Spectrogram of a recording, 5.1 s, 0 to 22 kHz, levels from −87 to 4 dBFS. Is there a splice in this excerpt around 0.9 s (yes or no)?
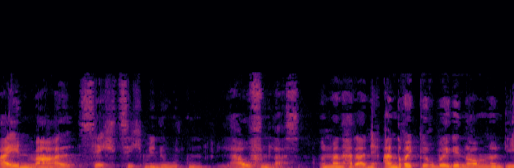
no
